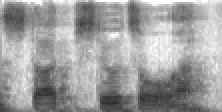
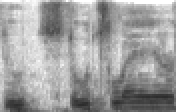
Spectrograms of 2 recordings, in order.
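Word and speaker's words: Stützle: I think I'm pronouncing that right. I'm hearing other people say it differently. Like you hear the German pronunciation, it's Stutzle or something. – Yeah, I can't say that way. So I stick with Stutzel, North American version.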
